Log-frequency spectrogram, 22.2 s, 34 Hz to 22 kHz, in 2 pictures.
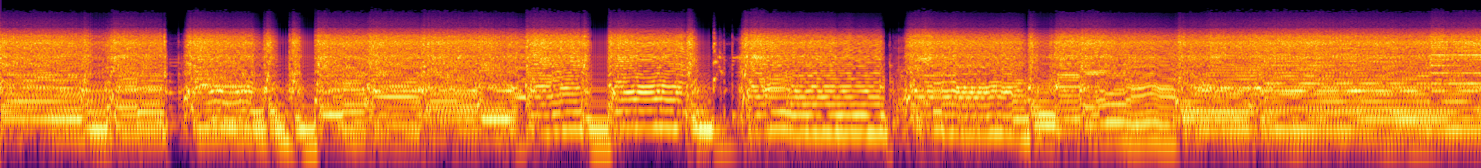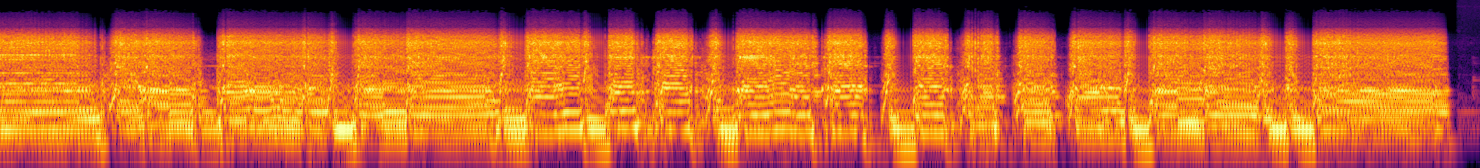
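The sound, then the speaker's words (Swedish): Heavily distorted electric guitar through a high-gain amp channel based on a JSM 800 with more gain, playing loud, saturated chords and riffs with a thick, crunchy tone and brief gaps between phrases. No voices. “baserad på en, på en JSM eh, 800 som sagt med, med lite mer gain.”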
